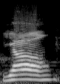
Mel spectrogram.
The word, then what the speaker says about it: y'all: all right no no say it like ball y'all y'all y'all I'm sorry there you go one syllable are y'all yeah you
